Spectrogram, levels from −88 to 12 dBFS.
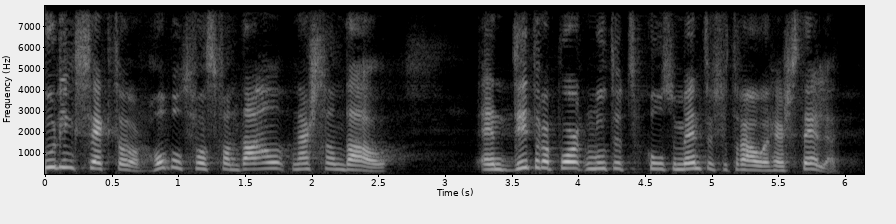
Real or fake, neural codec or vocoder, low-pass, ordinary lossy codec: fake; codec, 16 kHz, 0.8 kbps, ZipCodec; none; none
